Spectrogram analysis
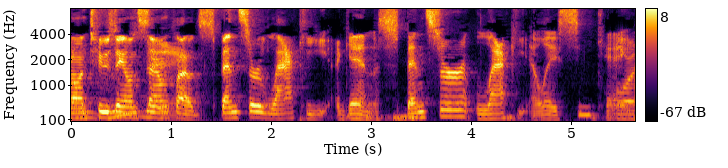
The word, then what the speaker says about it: Lackey: Spencer Lackey. Again, Spencer Lackey. L-A-C-K. Or as on we SoundCloud. like to pronounce it, Spanger Lucre.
